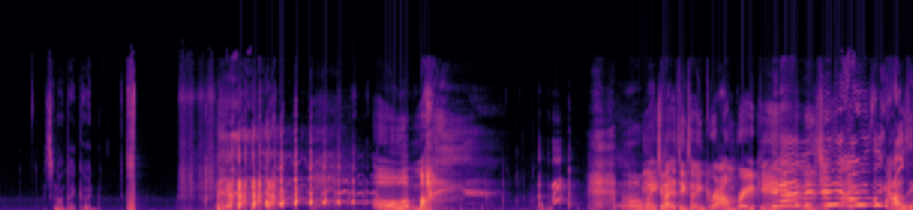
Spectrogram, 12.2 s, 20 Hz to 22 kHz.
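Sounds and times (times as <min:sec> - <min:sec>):
speech: 0:00.6 - 0:01.4, 0:05.0 - 0:05.9, 0:08.7 - 0:12.1
person imitating a fart with their mouth: 0:01.7 - 0:01.9
giggling laughter: 0:02.4 - 0:07.8.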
